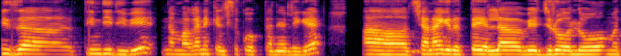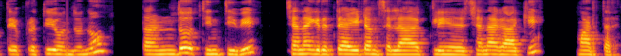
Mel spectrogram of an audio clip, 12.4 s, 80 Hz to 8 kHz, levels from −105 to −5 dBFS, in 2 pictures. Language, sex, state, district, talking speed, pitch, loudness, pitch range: Kannada, female, Karnataka, Mysore, 110 wpm, 200 Hz, -17 LUFS, 190-210 Hz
